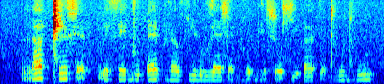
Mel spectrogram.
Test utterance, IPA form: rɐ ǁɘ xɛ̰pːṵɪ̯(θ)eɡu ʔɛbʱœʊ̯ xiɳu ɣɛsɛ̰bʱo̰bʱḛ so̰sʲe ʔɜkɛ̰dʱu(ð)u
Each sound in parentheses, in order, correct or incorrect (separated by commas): correct, incorrect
